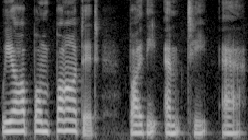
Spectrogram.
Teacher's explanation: The plosives, that's used here with a B in bombarded. It's a sudden and shocking sound.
